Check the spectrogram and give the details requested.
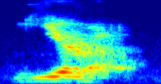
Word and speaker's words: gyro: me and said no it's a greek word and it's pronounced euro and i learned the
